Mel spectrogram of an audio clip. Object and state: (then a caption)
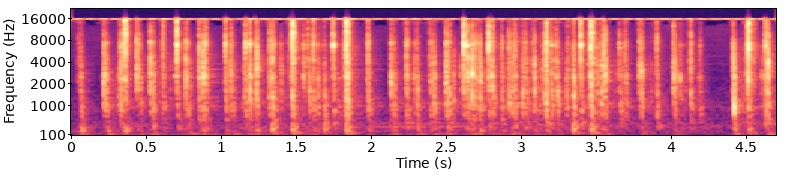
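Mechanical computer keyboard. Fingertips type rapidly on the beige plastic keycaps of an Apple Extended Keyboard II, a plastic mechanical computer keyboard with a hollow plastic case. A fast, steady stream of sharp, bright key taps plays out, each clicking short and dry with a faint low thump beneath.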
